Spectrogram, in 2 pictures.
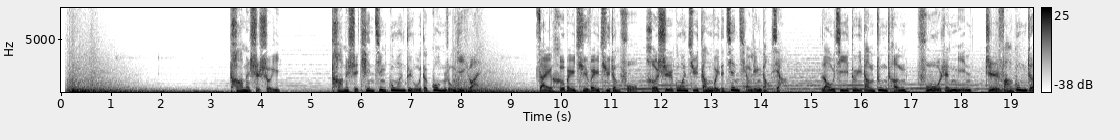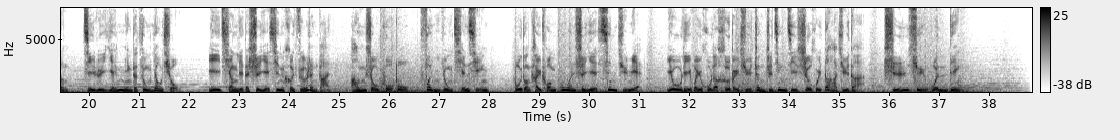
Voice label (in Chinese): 男政府法治专题公安厚重激昂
